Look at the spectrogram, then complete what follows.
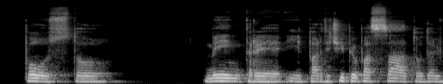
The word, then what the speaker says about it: posto: Teoricamente bisognerebbe dire così, cioè posto con la O chiusa. Questa sarebbe la pronuncia ufficiale, quindi porre, posto. Però se vuoi sembrare più figo oppure più figa e parlare come si parla a Milano, puoi dire posto con la O aperta.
